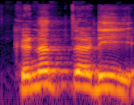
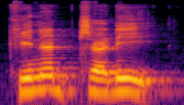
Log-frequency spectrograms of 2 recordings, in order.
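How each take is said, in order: First: It is said in the colloquial spoken form. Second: It is said in the formal pure form. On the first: This is everyday spoken usage. "பேச்சு வழக்கு சொல்" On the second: This is pure literary usage. "தூய தமிழ் சொல்"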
